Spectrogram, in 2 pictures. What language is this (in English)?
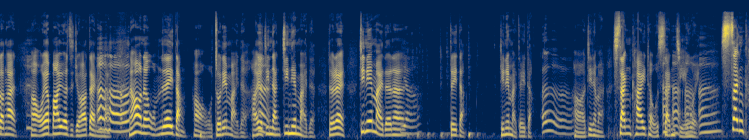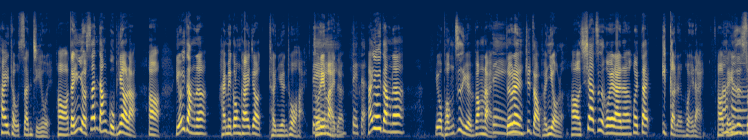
Chinese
